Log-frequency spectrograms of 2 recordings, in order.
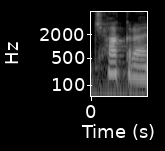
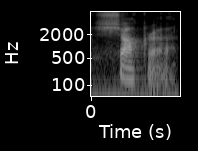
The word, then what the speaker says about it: chakra: And the A, it's not chakra, it's chakra, more like chuck.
